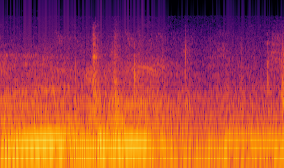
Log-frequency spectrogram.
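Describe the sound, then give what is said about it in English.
A car engine rumbles loudly, its low hum rising as it revs, then easing slightly as the vehicle pulls away, with no voices. “Now, if you'll excuse me, there's a car waiting to take me home.”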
